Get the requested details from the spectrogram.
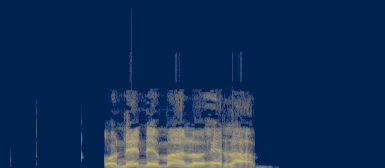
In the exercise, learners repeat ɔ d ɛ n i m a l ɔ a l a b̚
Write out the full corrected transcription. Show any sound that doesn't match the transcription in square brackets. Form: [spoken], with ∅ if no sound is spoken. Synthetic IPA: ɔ [n] ɛ n [ɛ] m a l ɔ [ɛ] l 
